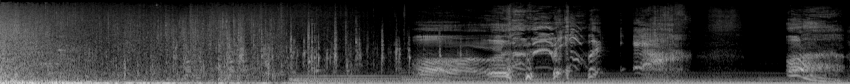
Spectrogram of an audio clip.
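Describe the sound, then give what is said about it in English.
A loud explosion erupts at the start as a door is breached, with a deep rumbling roar that fades over a few seconds, followed by groaning, gasping vocal sounds over a low steady hum. “Good thing we were both wearing our explosion-resistant body suits, right, Dad?”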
